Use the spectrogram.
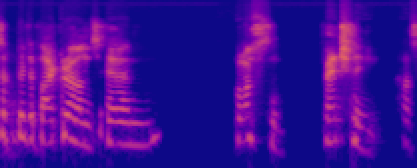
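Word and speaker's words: Quaeschning: Boston, Fetchney, that's how you say his name, by the way, Fetchney.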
